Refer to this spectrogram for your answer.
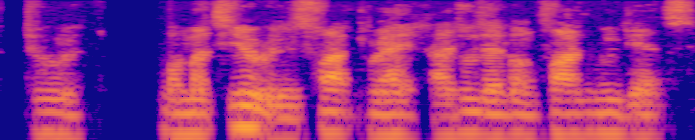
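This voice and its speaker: A man's medium-pitched voice with a German accent at a moderate pace, in a dry, close sound with no echo. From Germany. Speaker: sales trainer. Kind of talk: sales training talk. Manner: casual, anecdotal.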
